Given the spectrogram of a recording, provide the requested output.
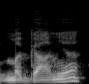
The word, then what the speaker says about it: Magana: For all the listeners, my name is Magana, and it rhymes with lasagna.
